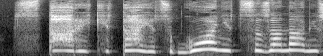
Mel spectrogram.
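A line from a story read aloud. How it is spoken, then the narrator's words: Shepherdess's sharp cry. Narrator (Russian): вскрикнула пастушка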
